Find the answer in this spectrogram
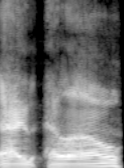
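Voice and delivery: play-acted dazed, lost, hungover-sounding voice. Acting out a sales call made while hungover: imitating a hungover lost voice. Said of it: "sound like".

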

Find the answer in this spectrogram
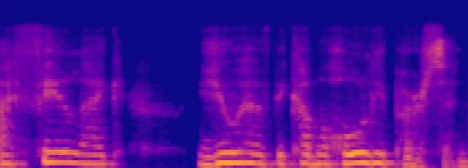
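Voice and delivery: put-on Austrian-accented speech. Speaker retells a woman calling him two weeks later, imitating her Austrian accent. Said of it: "she has this Austrian voice".

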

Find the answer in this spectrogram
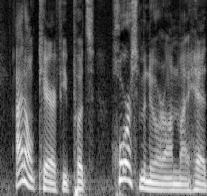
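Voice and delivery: plain

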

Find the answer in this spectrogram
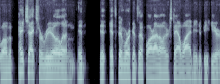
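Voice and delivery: ordinary delivery

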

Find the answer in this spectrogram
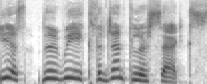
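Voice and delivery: put-on old-timey radio announcer voice, high and slow. Asked whether it's a southern accent, speaker shows the voice: old-timey radio voice. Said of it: "that's like an old-timey radio".

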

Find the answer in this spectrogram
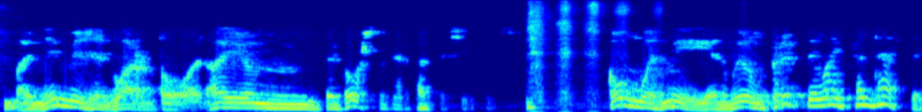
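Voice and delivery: slow, almost vampire-like voice. Playing eduardo, the ghost of fantasies: almost vampire-like voice. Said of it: "Sounds almost like a vampire".

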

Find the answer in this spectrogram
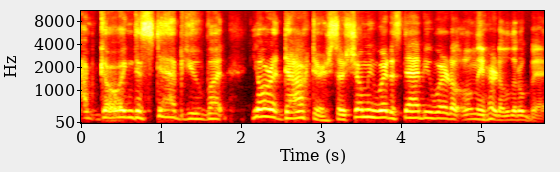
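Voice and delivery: loud, high stage whisper meant to carry. Retelling a film scene where one character threatens a doctor: imitating a loud stage whisper. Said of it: "stage whispers to the doctor very loudly".

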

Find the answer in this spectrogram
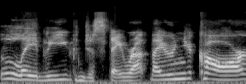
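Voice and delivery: mild, courteous, polite little Southern drawl. Retell how the guy politely answered when you asked where to park, imitating his little southern drawl. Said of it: "in his little southern drawl".

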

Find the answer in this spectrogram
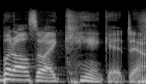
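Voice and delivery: usual speaking voice

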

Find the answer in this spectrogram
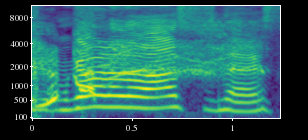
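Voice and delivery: put-on drunk voice with slurring. Joking about a bar name, imagining saying it: pretend drunk voice. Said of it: "Imagine saying that hammered".

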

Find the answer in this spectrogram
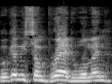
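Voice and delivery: very loud, jokingly bossy delivery. Explaining a joke that women hate, delivered as a mock-bossy joke. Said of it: "And I say it jokingly".

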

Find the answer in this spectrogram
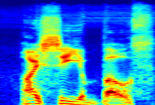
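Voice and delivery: grim, surly, sullen tone. A giant speaks to two people hiding under blankets, grim and surly. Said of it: "came a grim and surly voice".

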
